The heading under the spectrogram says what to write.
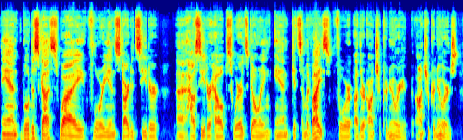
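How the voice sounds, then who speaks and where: A man's voice: on the low side, fairly even intonation, measured pace. A man hosting a podcast, reading a polished intro and then interviewing a guest. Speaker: podcast host.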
